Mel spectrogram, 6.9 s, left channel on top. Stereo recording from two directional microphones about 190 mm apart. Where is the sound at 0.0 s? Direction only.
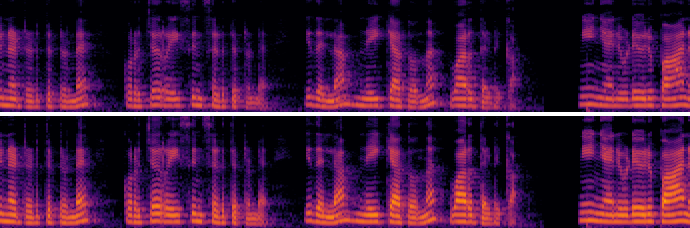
25° right (ahead or behind).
